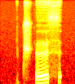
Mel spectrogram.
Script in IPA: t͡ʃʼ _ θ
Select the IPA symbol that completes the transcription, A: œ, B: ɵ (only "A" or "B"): B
